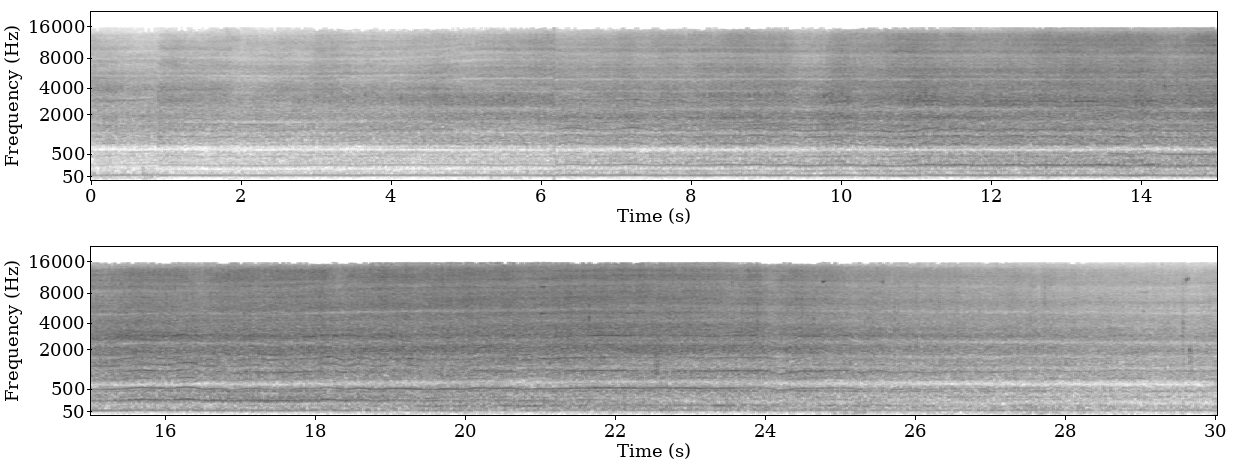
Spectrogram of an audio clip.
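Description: John Deere farm tractor's diesel engine working under load as it pulls a disc harrow through the soil, with a slightly wavering pitch. It grows louder as the tractor comes close past the microphone midway, then fades as it moves away.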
